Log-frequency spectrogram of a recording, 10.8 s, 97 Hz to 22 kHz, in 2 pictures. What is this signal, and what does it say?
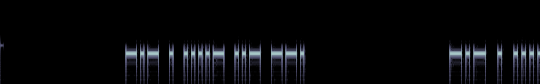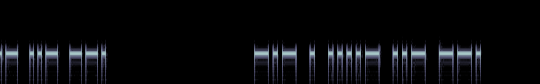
Morse code, heard as a keyed tone, about 30 wpm, 700 Hz. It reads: KE4UG KE4UG KE4UG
